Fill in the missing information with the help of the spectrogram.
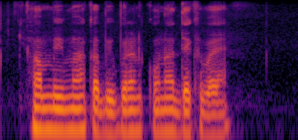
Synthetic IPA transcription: həmbimãkabibɾənkonad̪ekʰbae

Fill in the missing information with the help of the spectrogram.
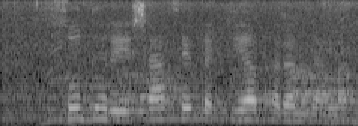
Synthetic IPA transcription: sʊd̪ʱːəɾeːʃaset̪ɐkijabʱɐɾənd͡ʒaːla

